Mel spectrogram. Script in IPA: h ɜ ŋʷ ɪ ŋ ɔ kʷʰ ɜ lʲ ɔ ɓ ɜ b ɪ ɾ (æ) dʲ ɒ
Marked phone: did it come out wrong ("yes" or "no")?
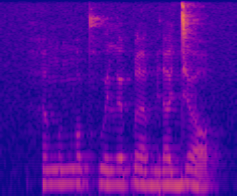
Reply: yes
